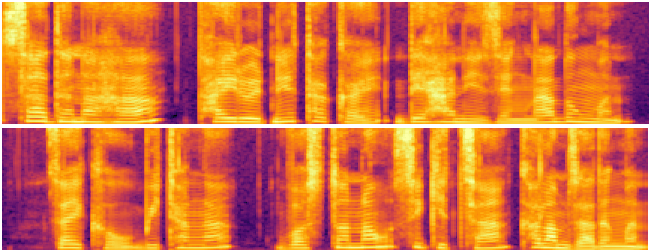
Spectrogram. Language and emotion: Bodo, neutral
